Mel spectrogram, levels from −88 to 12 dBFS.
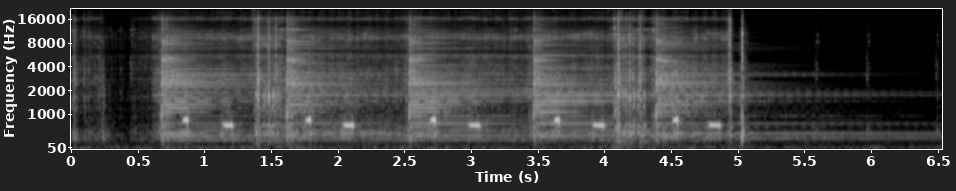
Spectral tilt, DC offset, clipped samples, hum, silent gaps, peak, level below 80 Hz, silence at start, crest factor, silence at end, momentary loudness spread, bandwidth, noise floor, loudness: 1 dB/octave; under 0.1%; under 0.1%; none; none; -2 dBFS; -64 dBFS; 0 s; 22 dB; 1.35 s; 7 LU; over 20 kHz; -56 dBFS; -22 LUFS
